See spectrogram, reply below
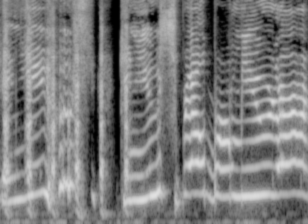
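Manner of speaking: put-on drunk teacher voice. Doing a kindergarten teacher character who goes to class drunk: put-on drunk kindergarten teacher voice. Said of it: "kindergarten teacher three days before retirement that went to class drunk".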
